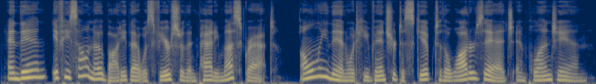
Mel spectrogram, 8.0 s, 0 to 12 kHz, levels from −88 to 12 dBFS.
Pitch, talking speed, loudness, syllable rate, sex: 190 Hz, 180 wpm, -19 LUFS, 5.1 syllables/s, female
